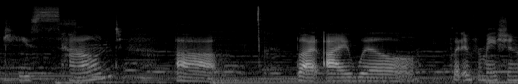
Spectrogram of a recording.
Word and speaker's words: Keeshond: They're pronounced Keeshond.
